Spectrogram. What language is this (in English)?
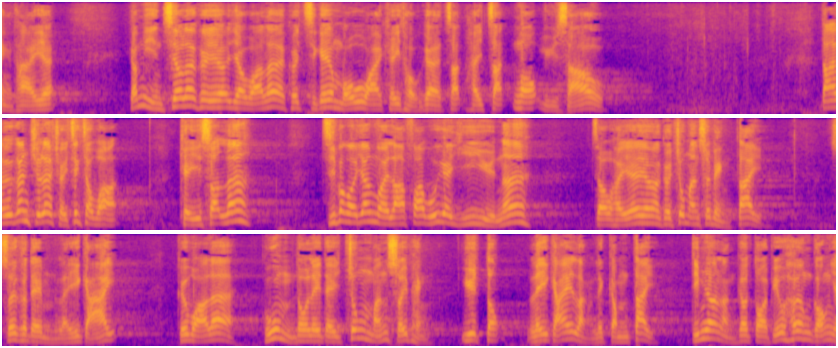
Cantonese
